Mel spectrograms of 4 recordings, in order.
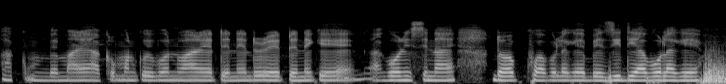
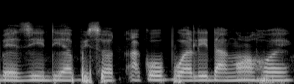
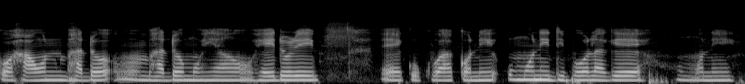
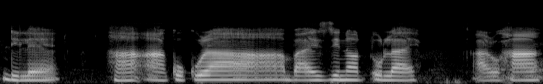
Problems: background sounds at intervals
